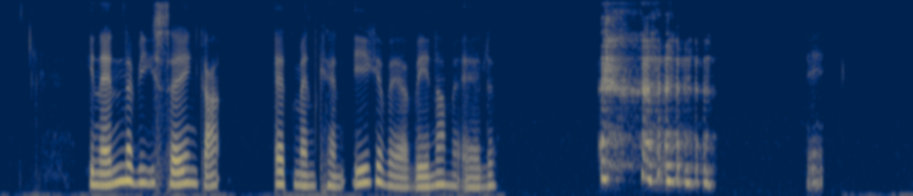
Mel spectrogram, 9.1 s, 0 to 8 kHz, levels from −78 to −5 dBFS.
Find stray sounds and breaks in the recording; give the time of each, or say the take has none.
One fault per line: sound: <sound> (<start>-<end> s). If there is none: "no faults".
sound: laugh (6.0-7.2 s)
sound: laugh (8.1-8.2 s)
